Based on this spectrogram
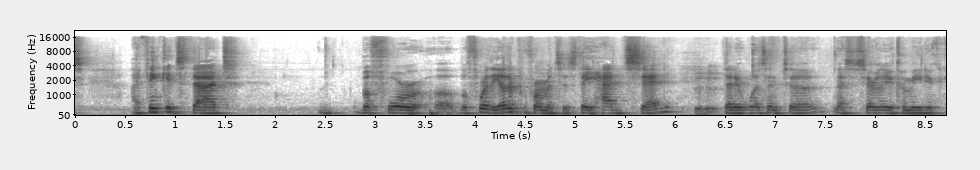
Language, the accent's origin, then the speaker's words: English; Canada; being a Canadian actor.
